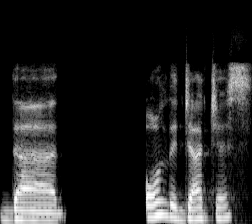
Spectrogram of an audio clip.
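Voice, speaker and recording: Speaking very slowly with a non-native accent, a man uses lively intonation. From Argentina. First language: Spanish. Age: 50s. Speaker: parent in a family court case. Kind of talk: podcast interview. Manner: hesitant, with fillers.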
